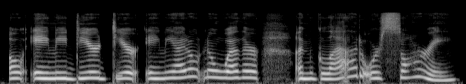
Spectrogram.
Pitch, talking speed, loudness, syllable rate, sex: 285 Hz, 180 wpm, -16 LUFS, 4.6 syllables/s, female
